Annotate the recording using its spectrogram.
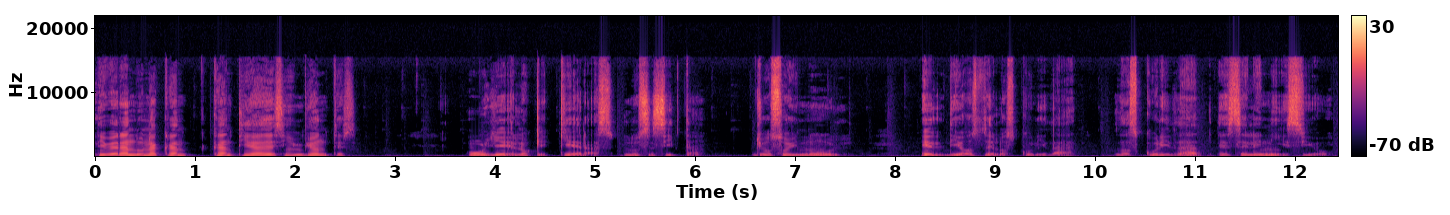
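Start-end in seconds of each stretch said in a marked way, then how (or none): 3.7-12.3 hushed, menacing dark god. A narrator's reading. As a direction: speak softly as the god of darkness. The dark god Null speaks.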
